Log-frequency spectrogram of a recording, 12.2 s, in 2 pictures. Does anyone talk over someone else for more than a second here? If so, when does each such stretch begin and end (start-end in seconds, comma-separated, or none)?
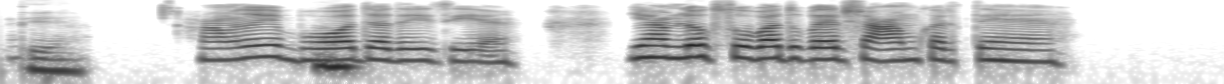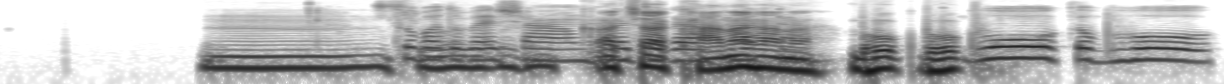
8.0-10.2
